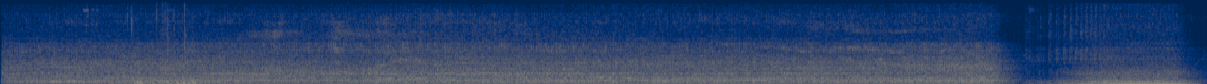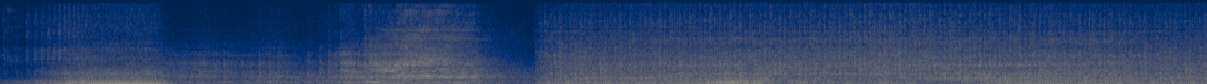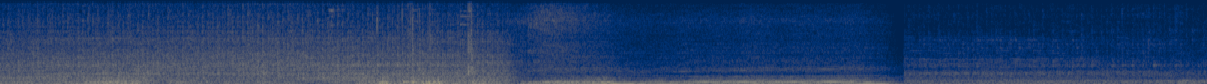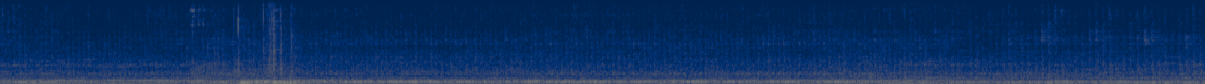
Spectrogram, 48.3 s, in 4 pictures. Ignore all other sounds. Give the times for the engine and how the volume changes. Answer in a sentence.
The engine can be heard from 0.0 to 48.2 s, getting quieter.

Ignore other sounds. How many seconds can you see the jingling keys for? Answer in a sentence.
The jingling keys can be heard for 4 seconds in total.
